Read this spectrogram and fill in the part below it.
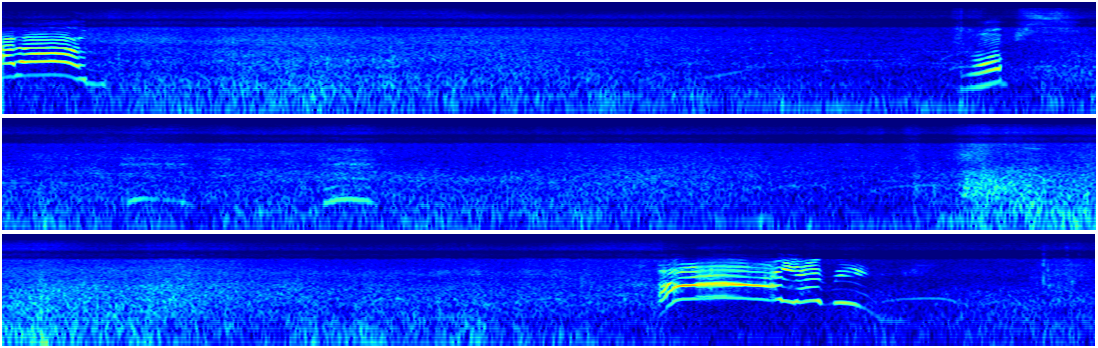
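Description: Strong ocean waves wash and roar continuously at a beach with cold water, heavy wind buffeting the microphone throughout, while a person briefly exclaims near the start and other voices come and go.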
